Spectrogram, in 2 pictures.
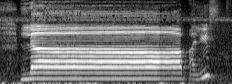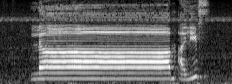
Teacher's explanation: جب ہماری زبان اگلے 4 دانتوں کے مسوڑوں سے لگتی ہے تو لام ادا ہوتا ہے، اور لام کو 5 الف کے برابر لمبا کیا جاتا ہے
